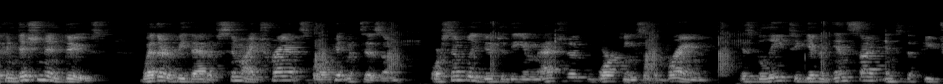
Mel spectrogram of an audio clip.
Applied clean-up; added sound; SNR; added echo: classical method WPE with log-MMSE.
